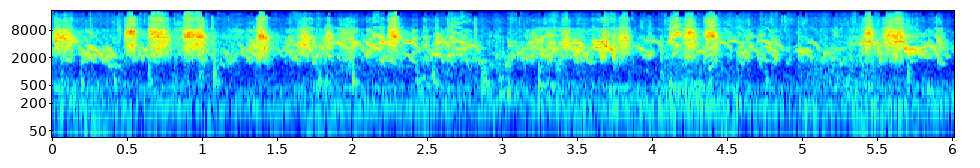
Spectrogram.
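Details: Young Lohmann Brown chickens eating rice, a little rooster and a baby hen, chirping shrilly in dense overlapping bursts over constant pecking clicks.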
